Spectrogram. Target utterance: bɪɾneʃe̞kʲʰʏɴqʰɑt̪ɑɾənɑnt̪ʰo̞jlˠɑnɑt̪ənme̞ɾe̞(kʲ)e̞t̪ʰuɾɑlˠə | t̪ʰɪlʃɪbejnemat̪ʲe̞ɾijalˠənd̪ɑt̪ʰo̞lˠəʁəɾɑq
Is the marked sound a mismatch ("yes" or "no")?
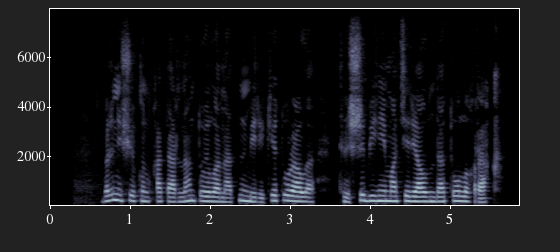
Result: no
